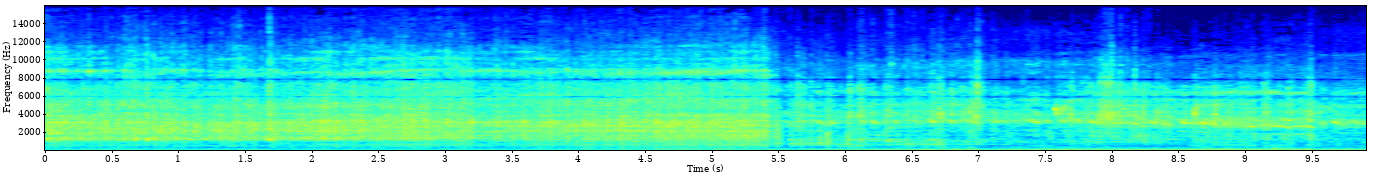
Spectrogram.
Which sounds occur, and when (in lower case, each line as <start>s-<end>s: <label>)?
0.0s-9.9s: mechanisms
